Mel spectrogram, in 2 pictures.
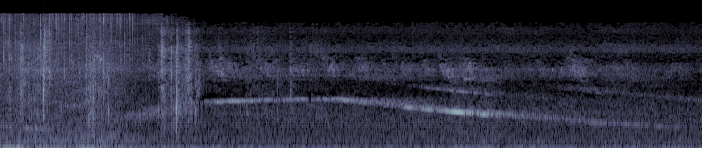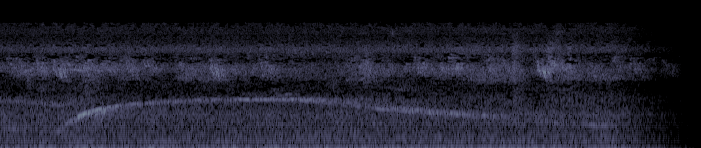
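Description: Faint emergency-vehicle siren wailing in two slow cycles, each rising quickly and then falling over about five seconds, over a low steady rumble. The first two seconds hold water splashing and clicks around the well pipe; the sound stops just before the end.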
